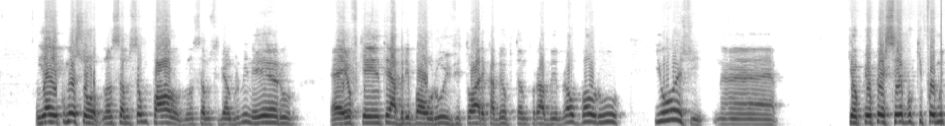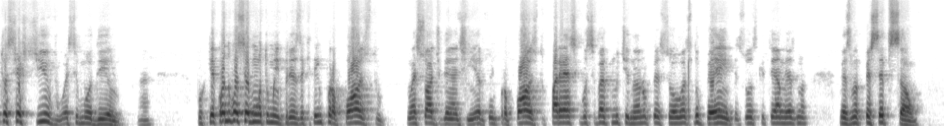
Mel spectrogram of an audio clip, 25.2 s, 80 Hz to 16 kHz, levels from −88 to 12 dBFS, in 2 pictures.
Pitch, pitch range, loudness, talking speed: 170 Hz, 155-195 Hz, -17 LUFS, 155 wpm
